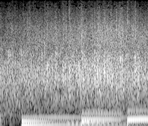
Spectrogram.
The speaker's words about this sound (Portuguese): Pode aplaudir o Senhor, porque talvez você nem entendeu.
